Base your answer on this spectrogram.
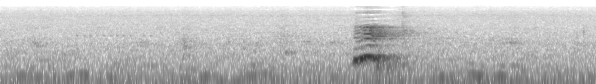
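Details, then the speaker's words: Hiccup in a hiccupping baby, with the mother imitating the hiccups: a single short, sharp voiced hic over steady room noise. "Oh, you had a hiccup. Hic."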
